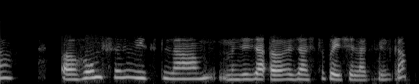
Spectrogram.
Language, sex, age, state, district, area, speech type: Marathi, female, 18-30, Maharashtra, Beed, urban, conversation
